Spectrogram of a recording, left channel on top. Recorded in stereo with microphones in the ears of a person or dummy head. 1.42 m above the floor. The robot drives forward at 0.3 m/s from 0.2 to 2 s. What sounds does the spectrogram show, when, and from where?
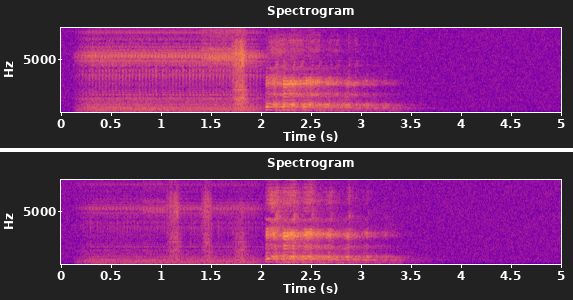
2.0 s laughter: 10° left (ahead or behind), 3.5 m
